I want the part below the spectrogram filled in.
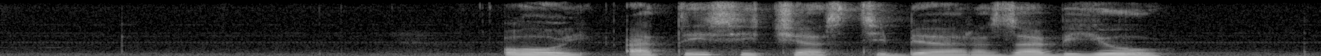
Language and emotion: Russian, neutral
